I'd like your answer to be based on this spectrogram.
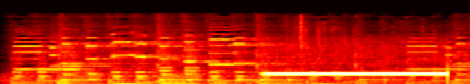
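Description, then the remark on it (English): A telephone call to a bakery rings out on the line: one long, steady electronic ring tone lasting about two seconds, loud, following a brief stretch of soft music-like sounds. “So eh, curiosity got the best of me, so I decided to make a phone call.”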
